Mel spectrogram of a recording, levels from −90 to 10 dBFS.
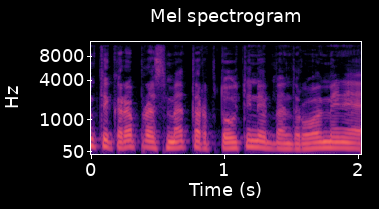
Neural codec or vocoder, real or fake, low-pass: vocoder, 44.1 kHz, 128 mel bands every 512 samples, BigVGAN v2; fake; 10.8 kHz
